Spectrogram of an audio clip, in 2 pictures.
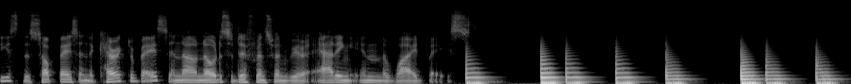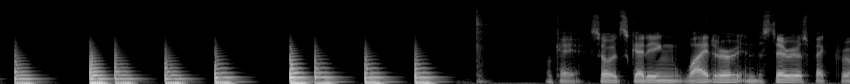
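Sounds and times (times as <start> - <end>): staccato synth bass line: 4.7 - 13.1.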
